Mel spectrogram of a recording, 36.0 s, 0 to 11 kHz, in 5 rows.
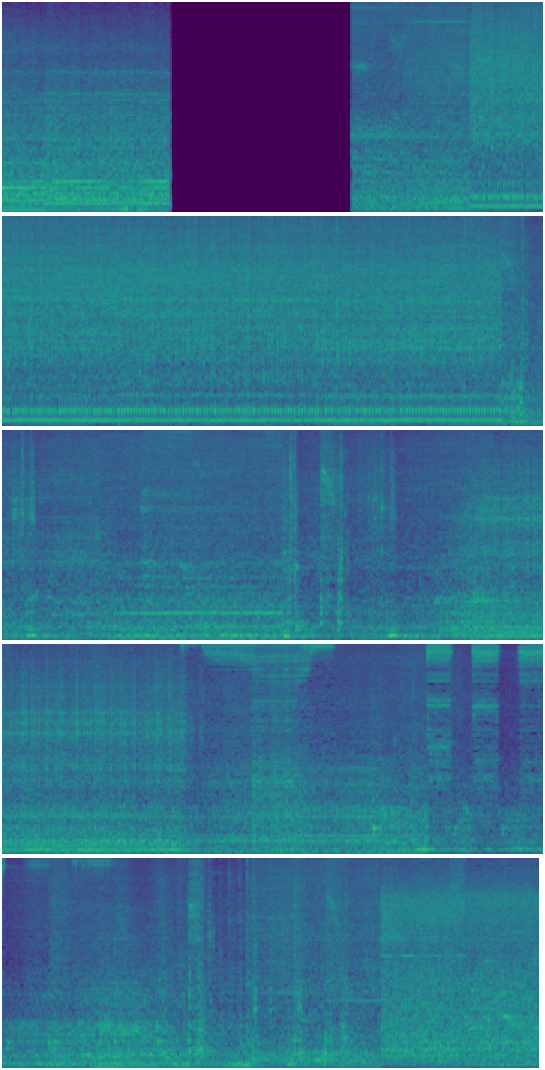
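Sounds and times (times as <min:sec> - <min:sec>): machine motors running: 0:04.7 - 0:36.0.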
